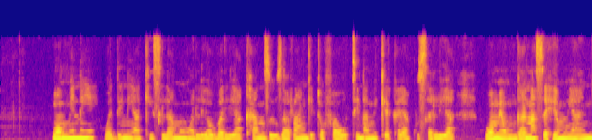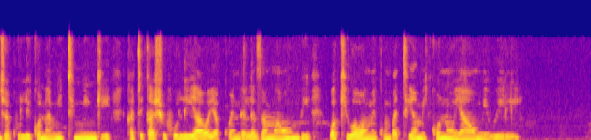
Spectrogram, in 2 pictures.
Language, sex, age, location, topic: Swahili, female, 25-35, Mombasa, government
